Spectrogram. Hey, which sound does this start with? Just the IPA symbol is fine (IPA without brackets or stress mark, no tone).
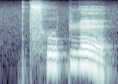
t͡sʰ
